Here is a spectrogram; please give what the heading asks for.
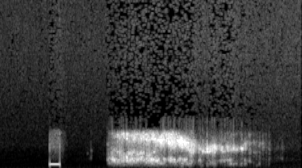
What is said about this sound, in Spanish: ¿Y por qué suena así como de tut, tut? No sé. ¿Tienes alguien en otra llamada?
